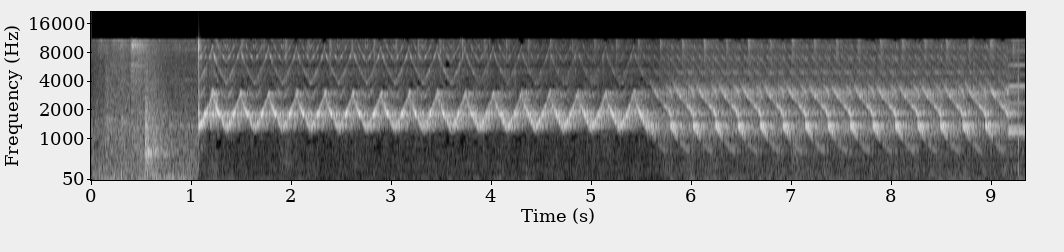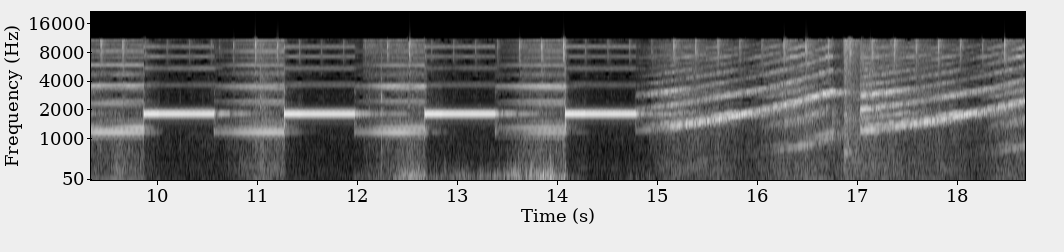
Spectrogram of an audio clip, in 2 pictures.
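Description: A knock, then the lock platform's electronic alarm siren going off and cycling through its tones: a fast warble, a slower sweeping warble, a two-tone hi-lo wail, then rising whoops. It cuts off suddenly at the end. It is the anti-theft alarm of an RFID motorcycle clamp lock, set off at the platform.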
